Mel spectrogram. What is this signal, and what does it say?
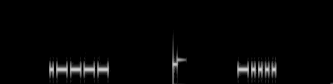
Morse code, heard as a keyed tone, about 36 wpm, 700 Hz. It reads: 1 6
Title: Single Letter-Number - Rapid-Fire 35wpm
